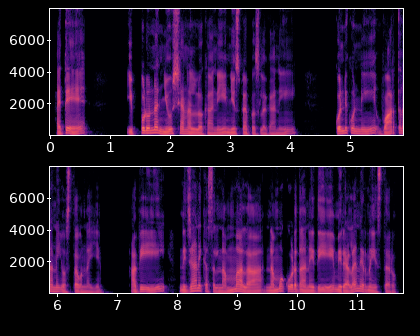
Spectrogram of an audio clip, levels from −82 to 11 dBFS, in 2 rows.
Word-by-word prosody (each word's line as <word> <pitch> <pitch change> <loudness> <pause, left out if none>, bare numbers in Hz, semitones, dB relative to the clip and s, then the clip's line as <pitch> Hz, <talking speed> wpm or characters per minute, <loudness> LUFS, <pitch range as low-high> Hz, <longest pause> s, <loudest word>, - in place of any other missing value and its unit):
అయితే 110 - +4 1.0
ఇప్పుడున్న 155 +10 +3
న్యూస్ 125 +5 +5
చానెల్‌లో 105 -8 +1
గాని, 85 +1 -2
న్యూస్ 105 +1 +3
పేపర్స్‌లో 90 -3 -3
గాని 80 +3 -6 0.9
కొన్ని, 135 +4 +5
కొన్ని 125 -5 -1 0.3
వార్తలనేయి 125 -8 +2
వస్తా 85 +3 -2
ఉన్నాయి. 80 -2 -8 0.6
అవి 130 -1 0 0.6
నిజానికి 150 +9 0
అసలు 95 -5 -2
నమ్మాలా? 100 -1 +2 0.3
నమ్మకూడదా? 125 +1 0
అనేది 100 +2 0 0.2
మీరు 105 -3 +2
ఎలా 95 - +1
నిర్ణయిస్తారు? 90 - -2
105 Hz, 110 wpm, -24 LUFS, 90-130 Hz, 1.0 s, న్యూస్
